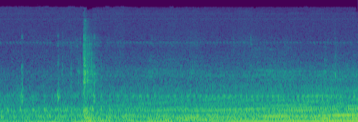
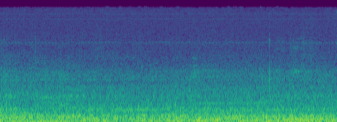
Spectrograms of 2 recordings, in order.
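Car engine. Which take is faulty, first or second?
first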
